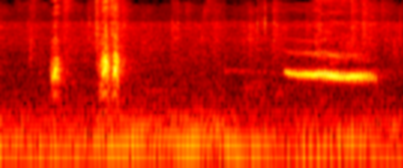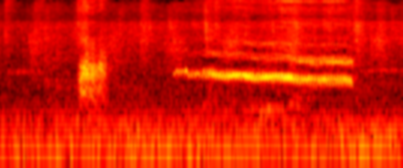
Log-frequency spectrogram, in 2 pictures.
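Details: Female silver-eared laughingthrush in wild-style song, played to stimulate males: scattered clicks, then a falling whistle about a second long, a click, and a longer sustained whistle that wavers slightly and drops at its end.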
